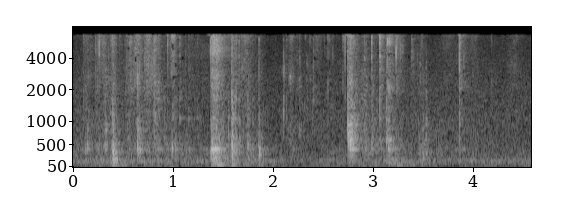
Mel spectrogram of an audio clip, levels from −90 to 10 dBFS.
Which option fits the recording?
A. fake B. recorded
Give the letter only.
B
